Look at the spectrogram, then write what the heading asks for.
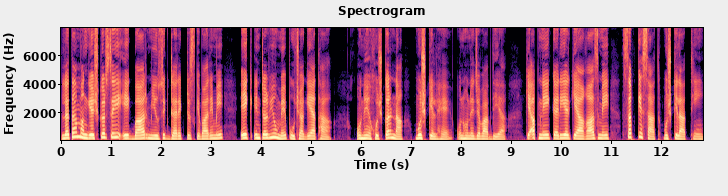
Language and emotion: Urdu, neutral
